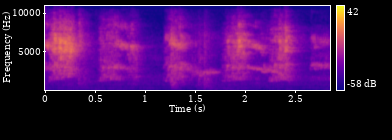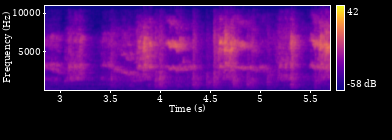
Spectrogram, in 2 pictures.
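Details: Domestic parakeets feeding in Itaim Paulista, São Paulo: dense, overlapping grating squawks from several birds, irregular and nearly continuous through the stretch.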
